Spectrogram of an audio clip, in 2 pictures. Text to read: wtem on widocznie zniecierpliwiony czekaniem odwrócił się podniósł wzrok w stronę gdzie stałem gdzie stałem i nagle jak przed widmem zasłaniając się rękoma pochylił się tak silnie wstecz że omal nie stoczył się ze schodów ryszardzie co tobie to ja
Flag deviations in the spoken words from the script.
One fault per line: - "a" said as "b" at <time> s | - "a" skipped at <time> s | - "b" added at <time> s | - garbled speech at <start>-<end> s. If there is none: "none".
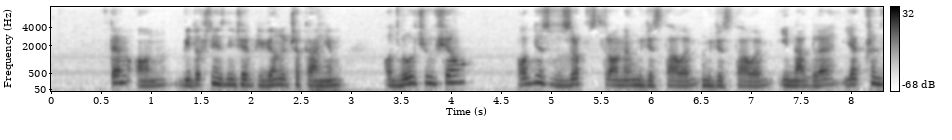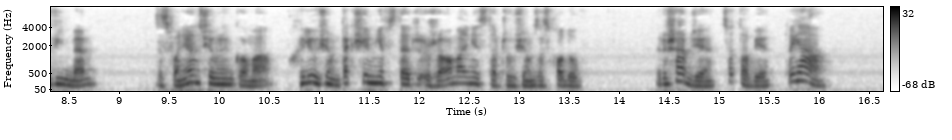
none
